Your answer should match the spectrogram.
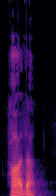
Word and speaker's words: هذا: مثلا هذا، هذا، هذا تكتب بهاء وذال وألف، هاء وذال وألف، هذا، لكنها تلفظ بهاء ثم ألف ثم ذال ثم ألف، تقول هذا، هناك ألفان.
